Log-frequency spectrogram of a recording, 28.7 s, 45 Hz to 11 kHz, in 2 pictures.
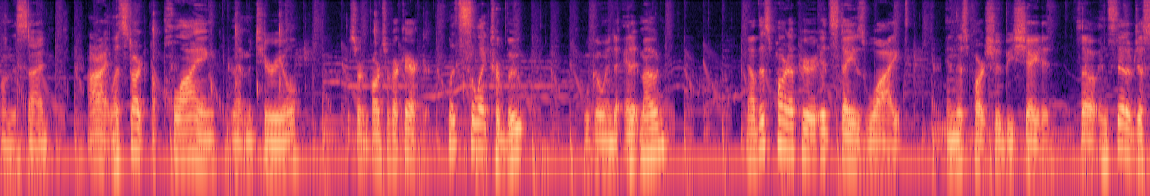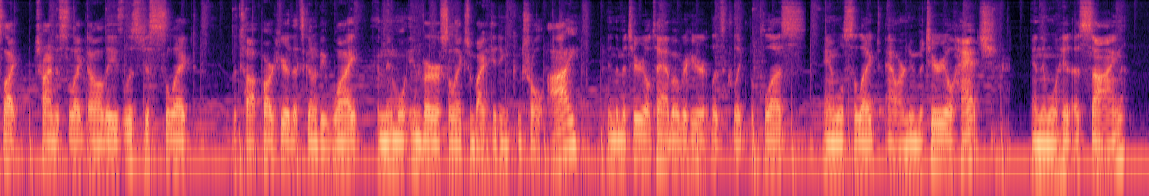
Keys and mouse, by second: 0.8 alt+click, 1.9 middle click, 2.9 shift+middle click, 3.6 alt+click, 4.8 middle click, 5.4 shift+middle click, 6.2 click, 6.8 Tab, 14.3 click, 15.2 click, 15.7 click, 17.4 click, 17.5 click, 21.3 ctrl+i, 24.0-27.0 drag.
